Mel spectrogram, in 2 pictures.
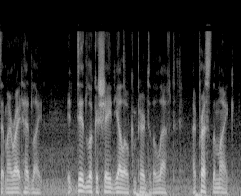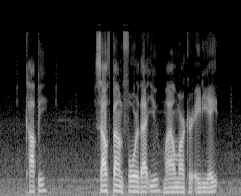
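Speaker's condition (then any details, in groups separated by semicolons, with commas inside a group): No condition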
